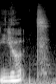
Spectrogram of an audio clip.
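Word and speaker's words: jot: like in english um this letter is actually pronounced yacht in lithuanian and it makes a ye sound um kind of like in the english word yippee yeah yeah yep ye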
